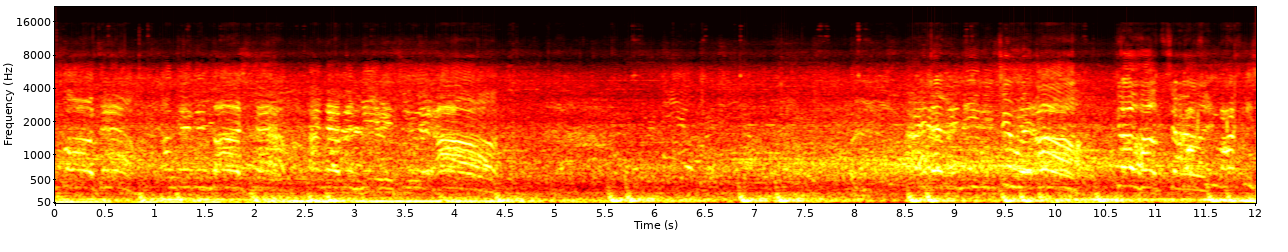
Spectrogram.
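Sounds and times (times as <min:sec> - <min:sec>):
music with heavy bass thumps: 0:00.0 - 0:06.2
large crowd noise: 0:00.0 - 0:12.0
voices shouting: 0:00.0 - 0:12.0.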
